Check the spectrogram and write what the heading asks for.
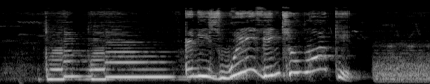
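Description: A short woodwind phrase of a few notes ending on a long held note, then a voice speaking. An even rushing noise comes in near the end.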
